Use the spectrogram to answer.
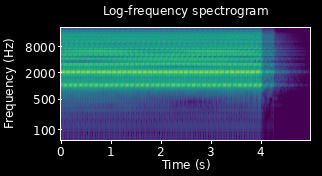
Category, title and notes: Sound effects > Electronic / Design
BUZZWORTH ONE
A harsh, abrasive synthesized buzzer sound, reminiscent of a 'wrong answer' alert in a game show or a retro arcade error tone. It features a square-wave texture with a sudden onset and short release.
synthetic, glitch, impact, game, hit, sound-design, fx, sound-effect, chiptune, electronic, digital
